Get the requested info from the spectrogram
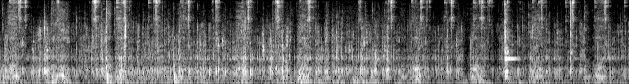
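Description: Metal ladle stirring and pressing boiling stinging-nettle greens in a metal cooking pot, clinking and scraping against the pot in quick, irregular strokes, as the thick stalks are worked so they soften fully.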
